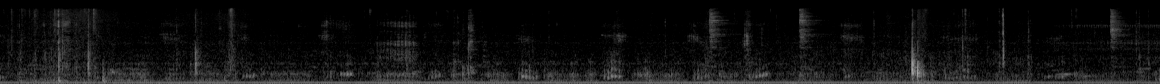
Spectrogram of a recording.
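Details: Domestic cat at a pound in Sullivan, Missouri, awaiting adoption, purring: a steady, deep, continuous hum throughout, with scattered clicks and light handling noises.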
